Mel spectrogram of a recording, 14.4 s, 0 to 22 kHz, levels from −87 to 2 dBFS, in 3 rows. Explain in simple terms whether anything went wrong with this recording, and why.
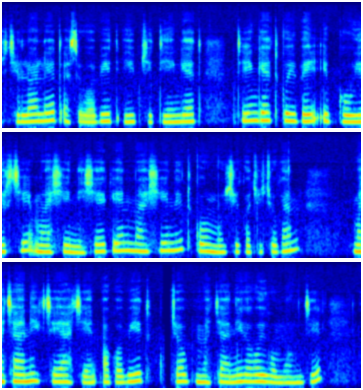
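Twice, a sliver of the call arrived too late to be played, a case of short concealed packet loss. The receiver patched each hole by carrying on the previous sound for a few hundredths of a second. This leaves a brief smear just after "koipei ipkowirchi" at 5.33 s, and again after "machanik agoi" at 13.31 s.

At 11.71 s, right after "che yaachen ak kopit", a burst of packet loss dropped about a tenth of a second in a row. The receiver stretched the last sound into a short fading buzz or hiss until 11.83 s. The speech then jumps ahead to "machanik agoi", and the part in between is gone.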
